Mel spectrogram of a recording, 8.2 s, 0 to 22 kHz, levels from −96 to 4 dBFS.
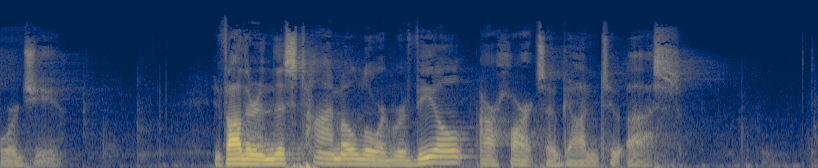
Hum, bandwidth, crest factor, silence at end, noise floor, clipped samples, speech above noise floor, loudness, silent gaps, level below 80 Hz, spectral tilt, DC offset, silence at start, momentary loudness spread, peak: none; 11.5 kHz; 22 dB; 1.4 s; -62 dBFS; under 0.1%; 38 dB; -24 LUFS; none; -44 dBFS; -6 dB/octave; under 0.1%; 0 s; 18 LU; -4 dBFS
